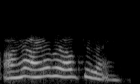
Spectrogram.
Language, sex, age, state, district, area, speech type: Dogri, female, 60+, Jammu and Kashmir, Kathua, rural, conversation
